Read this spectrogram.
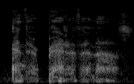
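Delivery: whispered aside, voiceless and hushed; secret whisper. Retold or imitated. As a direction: lean in and whisper the tip like a secret. Lady tips them off secretly.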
